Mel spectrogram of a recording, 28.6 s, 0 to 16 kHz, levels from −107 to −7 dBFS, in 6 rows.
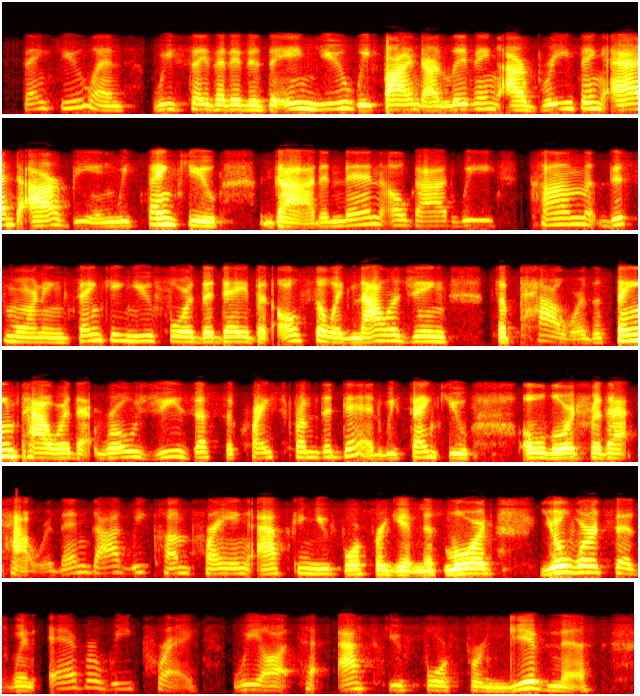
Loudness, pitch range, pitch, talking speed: -21 LUFS, 150-190 Hz, 165 Hz, 175 wpm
